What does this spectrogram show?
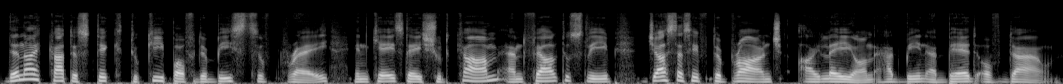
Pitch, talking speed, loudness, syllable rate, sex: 135 Hz, 195 wpm, -19 LUFS, 3.6 syllables/s, male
